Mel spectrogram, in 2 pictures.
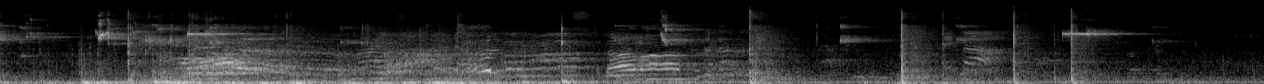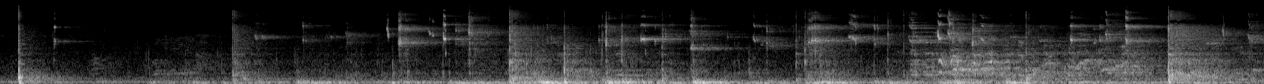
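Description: Women and men call out and cheer with animation.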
